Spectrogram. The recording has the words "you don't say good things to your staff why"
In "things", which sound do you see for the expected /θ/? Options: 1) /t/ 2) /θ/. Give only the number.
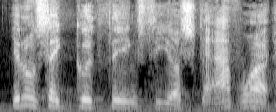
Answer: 2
